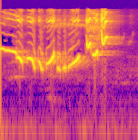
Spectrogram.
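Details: White-rumped shama song played to rouse fighter birds into singing: a brief warbled phrase of sliding whistles dipping and rising, closing with a few higher sharp notes before silence.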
